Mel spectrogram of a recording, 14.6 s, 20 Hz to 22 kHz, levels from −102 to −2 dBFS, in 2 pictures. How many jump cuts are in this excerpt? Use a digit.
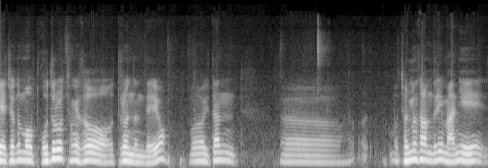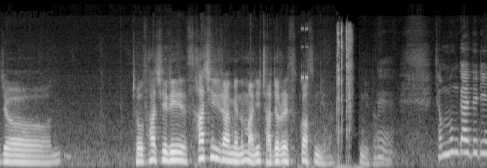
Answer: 1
